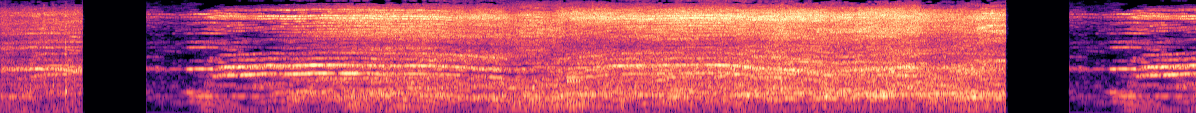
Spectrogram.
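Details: A steady bright hiss with faint tonal bands, like music or engine noise, broken by two short silences. No animal voice can be picked out.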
